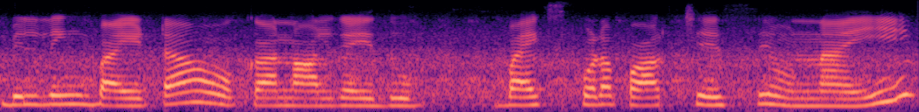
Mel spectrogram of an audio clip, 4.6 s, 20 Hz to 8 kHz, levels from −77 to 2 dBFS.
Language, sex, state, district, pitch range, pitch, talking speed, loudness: Telugu, female, Andhra Pradesh, Visakhapatnam, 200-235 Hz, 215 Hz, 130 wpm, -15 LUFS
